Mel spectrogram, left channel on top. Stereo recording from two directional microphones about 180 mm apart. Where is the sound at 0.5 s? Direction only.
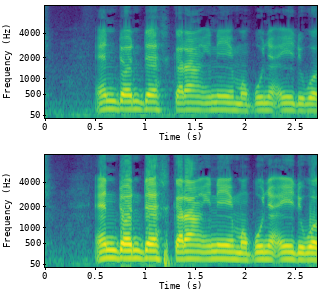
40° right (ahead or behind).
